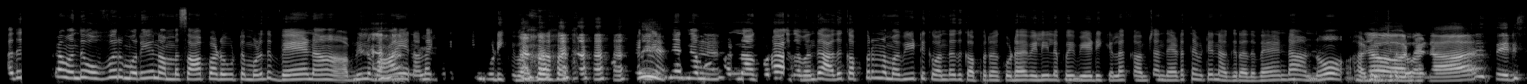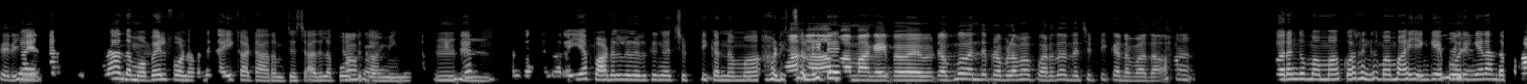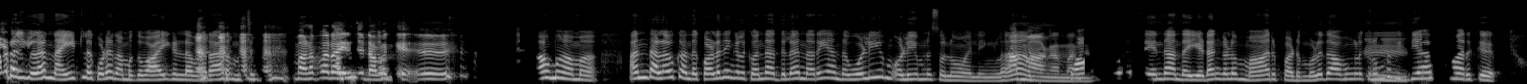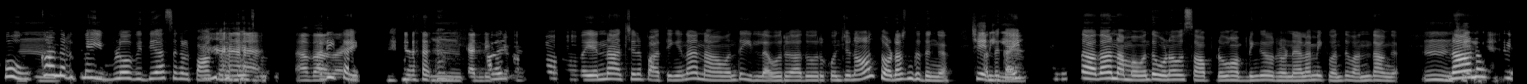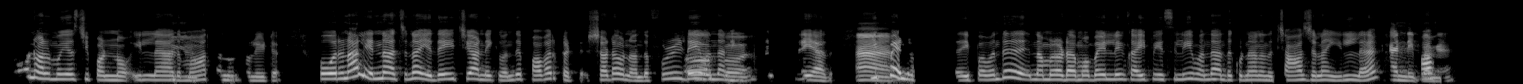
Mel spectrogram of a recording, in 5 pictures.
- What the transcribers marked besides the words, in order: static; mechanical hum; distorted speech; laugh; chuckle; tapping; other noise; in English: "நோ"; laughing while speaking: "அப்படின்னு சொல்லுவா"; laughing while speaking: "அப்படின்னு சொல்லிட்டு"; unintelligible speech; chuckle; singing: "குரங்கு மாமா, குரங்கு மாம்மா, எங்கே போறீங்கன்னு"; chuckle; laughing while speaking: "மனப்பாடம் ஆயிடுச்சு நமக்கே. அ"; unintelligible speech; unintelligible speech; chuckle; in English: "அடிக்ட்"; other background noise; laugh; in English: "பவர் கட்டு, ஷட்டவுன்"; in English: "ஃபுல் டே"; unintelligible speech; unintelligible speech; in English: "சார்ஜ்"
- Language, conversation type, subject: Tamil, podcast, குழந்தைகளின் திரை நேரத்திற்கு நீங்கள் எந்த விதிமுறைகள் வைத்திருக்கிறீர்கள்?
